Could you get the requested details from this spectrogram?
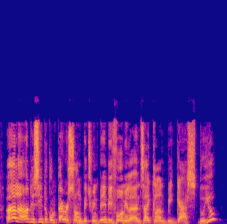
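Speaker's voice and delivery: put-on Havana-tinged accent. Retelling what Kroner said across the war room table: Kroner's Havana-esque accent. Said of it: "in his Havana-esque accent".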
